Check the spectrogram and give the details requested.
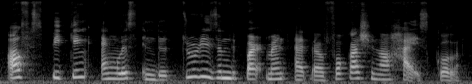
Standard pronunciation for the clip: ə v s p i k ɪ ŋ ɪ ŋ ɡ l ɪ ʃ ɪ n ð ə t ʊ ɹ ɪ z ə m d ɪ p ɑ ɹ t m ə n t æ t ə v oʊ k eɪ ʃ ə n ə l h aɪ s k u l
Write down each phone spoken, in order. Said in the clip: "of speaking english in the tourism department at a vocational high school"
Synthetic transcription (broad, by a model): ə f s p i k ɪ ŋ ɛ ŋ ɡ l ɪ s ɪ n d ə t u ɹ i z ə m d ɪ p ɑ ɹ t m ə n t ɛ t ə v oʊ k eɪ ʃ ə n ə l h aɪ s k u l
